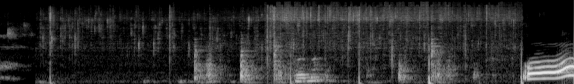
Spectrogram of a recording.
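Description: Dried red chilies and curry leaves sizzle and crackle in hot oil for chicken palipalaya, with scattered pops, stirring and clinks, then a sudden loud burst of frying near the end.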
